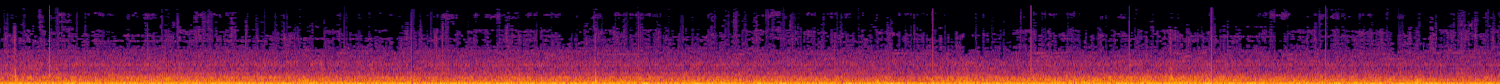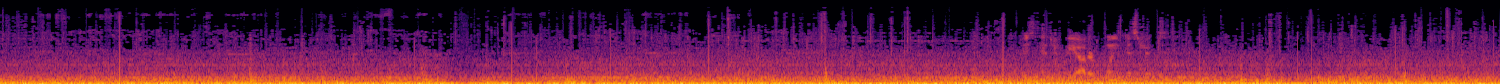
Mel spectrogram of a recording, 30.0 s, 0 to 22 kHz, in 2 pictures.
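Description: Steady road and tyre noise inside the cabin of a 2011 Chevrolet Volt driving on battery power, with the climate-control heater fan running.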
